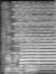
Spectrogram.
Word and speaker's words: chemical: Which consonant is silent in the word chemical? Jason. – H. – H is right, but Greg, you've won the game by just one question on $100.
